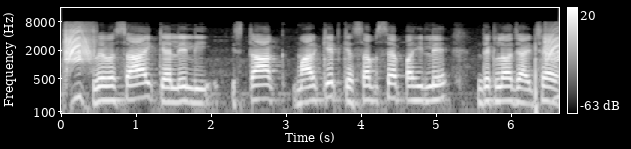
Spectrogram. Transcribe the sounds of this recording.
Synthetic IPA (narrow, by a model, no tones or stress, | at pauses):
ʋjəβsajkeleli | sʈakmaɾkeʈkesəbsẽpəɦile | d̪ekʰlɔd͡ʒajt͡ʃʰɛ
